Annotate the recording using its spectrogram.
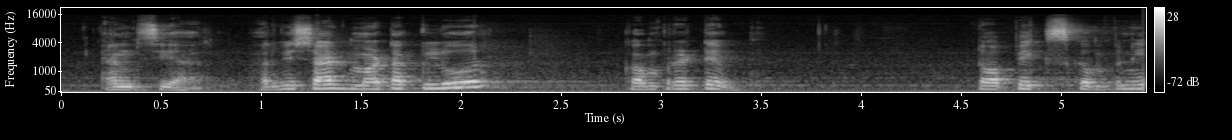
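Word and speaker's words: metolachlor: जैसे एला क्लोर बूटा क्लोर ऐसे य है मेटा क्लोर मेटा क्लोर स्पेलिंग होगा इसका एम ई टी ओ एल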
